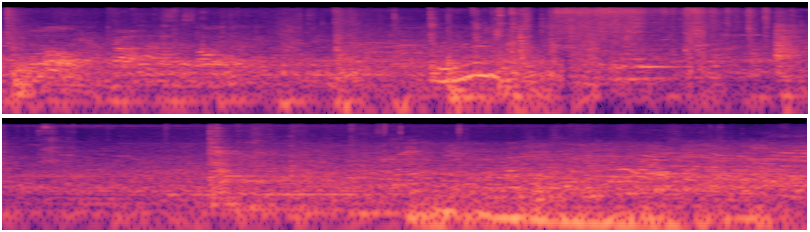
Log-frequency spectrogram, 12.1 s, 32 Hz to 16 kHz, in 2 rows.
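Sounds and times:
low rising and falling tone: 0:08.2 - 0:12.0.

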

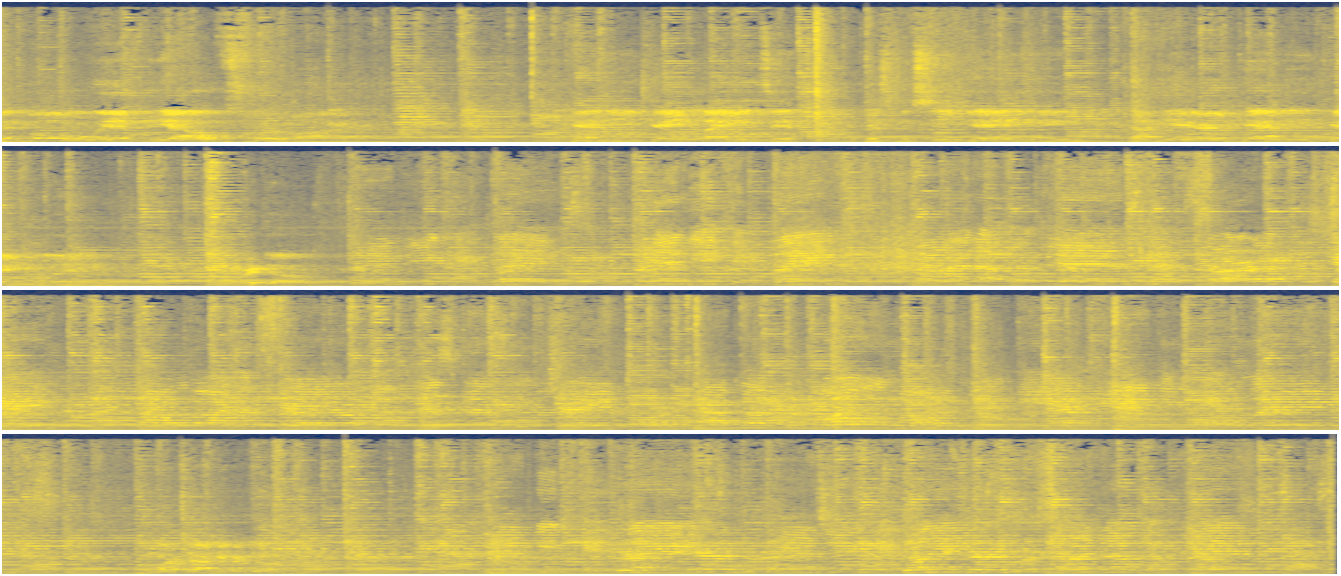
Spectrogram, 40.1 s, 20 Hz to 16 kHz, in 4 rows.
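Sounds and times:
acoustic guitar: 0:00.0 - 0:40.0
girls singing together: 0:12.6 - 0:31.2, 0:32.4 - 0:40.0.

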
